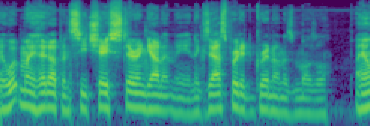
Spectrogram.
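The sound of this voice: An unforced reading voice. It carries the whole clip.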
